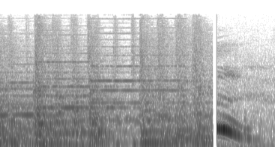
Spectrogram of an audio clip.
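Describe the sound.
A voice imitates a Chewbacca yawn: one loud, drawn-out moan that slides downward in pitch for about half a second. It comes after a sharp click, which cuts off a steady musical bed.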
